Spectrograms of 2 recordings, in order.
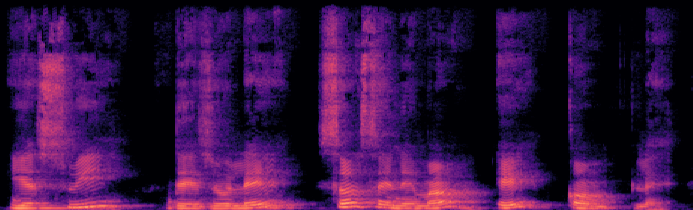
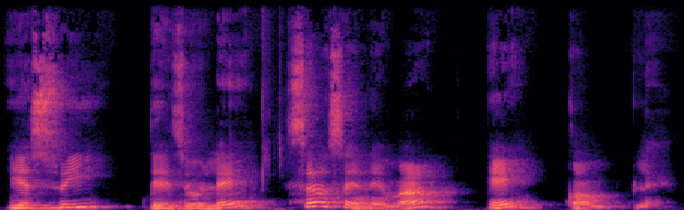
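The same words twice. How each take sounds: First: Slow, careful French for learners to repeat; unhurried teacher demo, word by word; slow model reading. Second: Said in the usual way. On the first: Shown as a demonstration. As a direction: say it slowly so the class can echo. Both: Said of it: "avec, euh, après moi".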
